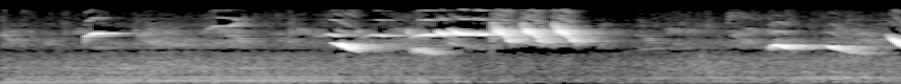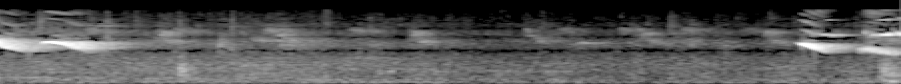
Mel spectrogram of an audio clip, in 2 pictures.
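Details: Green-winged saltator, a well-cared-for trinca-ferro, responding joyfully with rich whistled song: downward-slurred notes mixed with brief higher twittering, delivered in bursts separated by short pauses, ending with one more falling whistle.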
